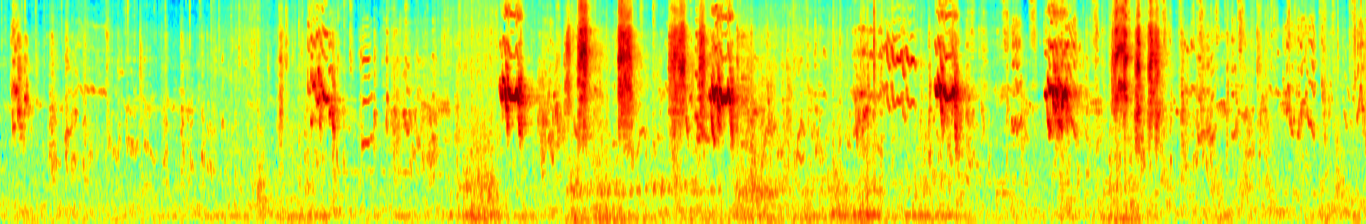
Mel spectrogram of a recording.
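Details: Breeding pairs of budgerigars, said to be happy, make loud harsh squawking chirps in clusters after a quiet start, about a dozen sharp bursts in the second half.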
